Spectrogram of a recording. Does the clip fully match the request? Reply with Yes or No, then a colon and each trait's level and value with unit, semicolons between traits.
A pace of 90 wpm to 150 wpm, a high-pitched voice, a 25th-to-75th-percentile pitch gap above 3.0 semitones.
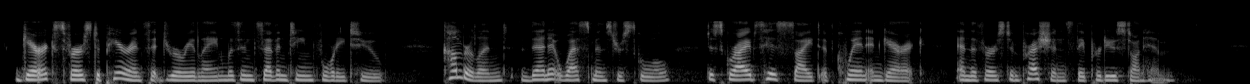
No: average, 140 wpm; high, 200 Hz; average, 2.7 semitones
